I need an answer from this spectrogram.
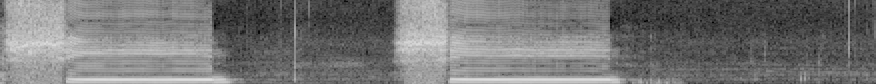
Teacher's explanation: शीन की अदायगी ज़बान के दरमियान और ऊपर के तालू के दरमियान से शीन। यहाँ हम SH की आवाज़ को मिलाते हैं, जिस तरह अदा की जाती है उसी तरह शीन शीन।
